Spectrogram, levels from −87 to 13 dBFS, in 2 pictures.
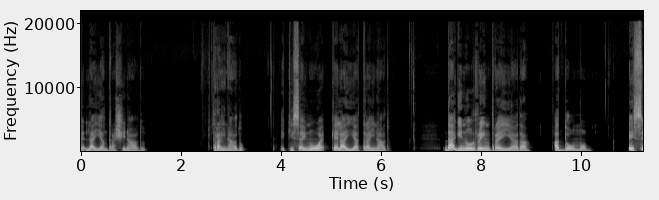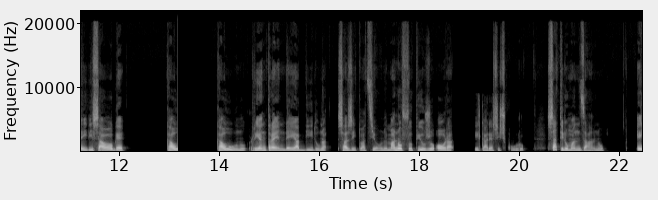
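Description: At 13.16 s the speech drops out for 578 ms. This is a stream reconnect. The connection broke, the player fell silent, then reconnected with a fresh decoder. It resumes 427 ms earlier, so a short stretch repeats. At 18.69 s it happens again. The gap lasts 399 ms. This time the speech picks up roughly 300 ms later, at "a s'iscuru". That missing audio is simply lost.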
